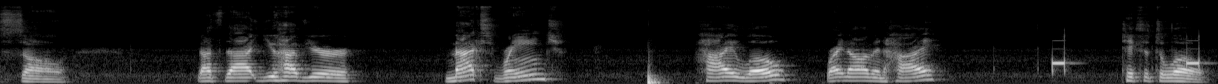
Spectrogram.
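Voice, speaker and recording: A man's voice: a little high, a little mellow. A man in his twenties giving a rambling, informal product review to camera in a room at home. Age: 20s. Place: small indoor room at home.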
